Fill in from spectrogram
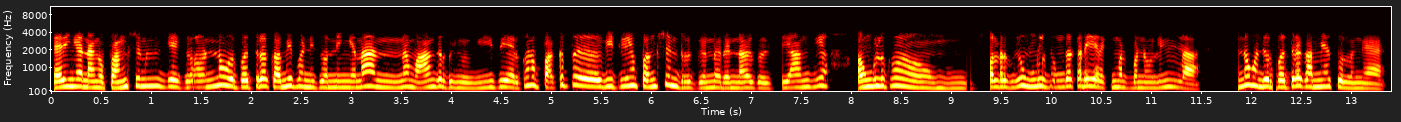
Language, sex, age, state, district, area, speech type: Tamil, female, 18-30, Tamil Nadu, Kallakurichi, urban, conversation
